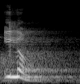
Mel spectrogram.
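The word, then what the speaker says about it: Eelam: इसका प्रोनाउंसिएशन क्या होगा? इलम, ठीक है।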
